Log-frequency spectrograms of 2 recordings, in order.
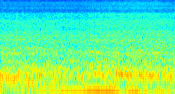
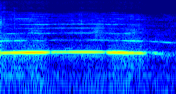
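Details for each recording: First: Fiat Argo idling after cleaning and reassembling the engine oil vapour breather, fixing a whistling, train-horn-like noise attributed to a torn diaphragm: steady, even idle with low hum, no whistle or honking. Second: Fiat Argo Firefly engine shutting down after a rev: clear steady siren- or train-horn-like whistle for about a second and a half, then fading. Torn PCV diaphragm whistle; diaphragm to be replaced.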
